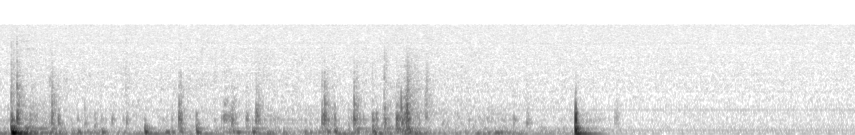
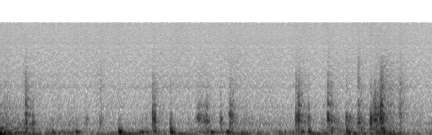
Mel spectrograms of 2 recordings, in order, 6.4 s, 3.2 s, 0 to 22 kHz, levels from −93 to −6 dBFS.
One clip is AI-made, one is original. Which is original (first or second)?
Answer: first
